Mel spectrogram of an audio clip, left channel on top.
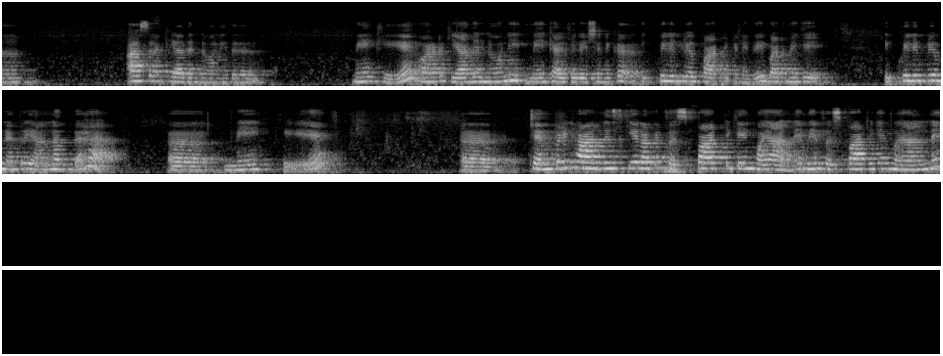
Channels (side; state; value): right; silent; digital silence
